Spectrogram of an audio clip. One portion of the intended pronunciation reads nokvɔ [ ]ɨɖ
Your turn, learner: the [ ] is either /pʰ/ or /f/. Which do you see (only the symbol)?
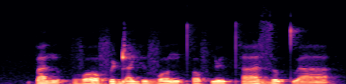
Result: f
